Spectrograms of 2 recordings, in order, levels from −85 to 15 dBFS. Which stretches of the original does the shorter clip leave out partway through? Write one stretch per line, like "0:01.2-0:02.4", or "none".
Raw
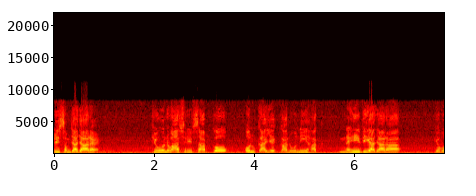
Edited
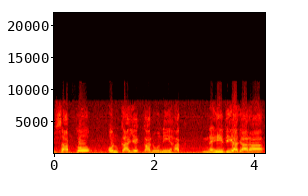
none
